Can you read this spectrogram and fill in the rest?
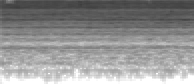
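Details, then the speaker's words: Toilet after fitting a new fill valve from an all-in-one repair kit, with an even, steady hiss of water refilling the tank normally; the water level is then adjusted to match the previous level. "and uh the tank is filling up and I'm going to see what level it is and I have to match it to how it was before"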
